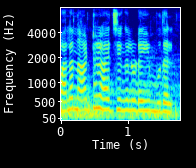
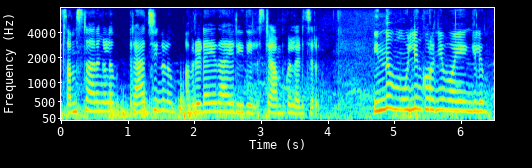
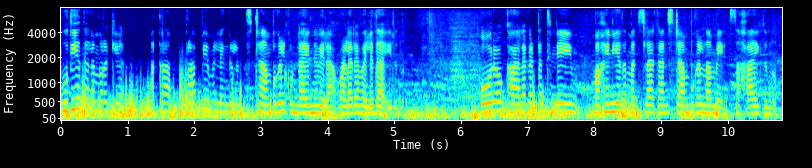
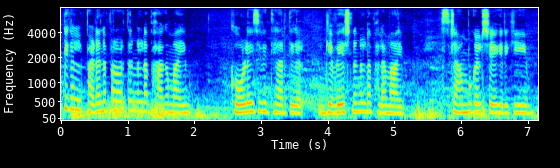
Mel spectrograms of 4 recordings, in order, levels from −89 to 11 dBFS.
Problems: none marked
